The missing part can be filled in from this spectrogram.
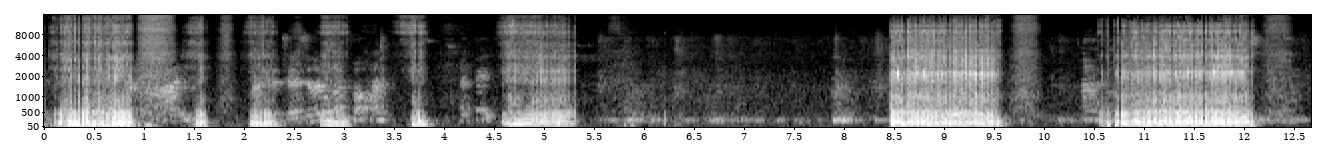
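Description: Loud, rough snorting snores from a flat-faced dog, with quieter breathing sounds between them.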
